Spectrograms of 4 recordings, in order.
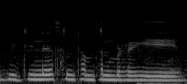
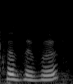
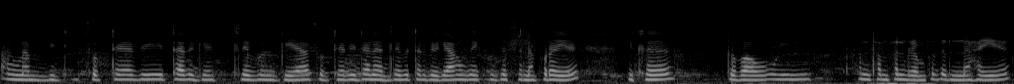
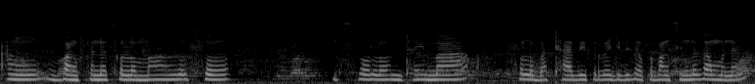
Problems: low volume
